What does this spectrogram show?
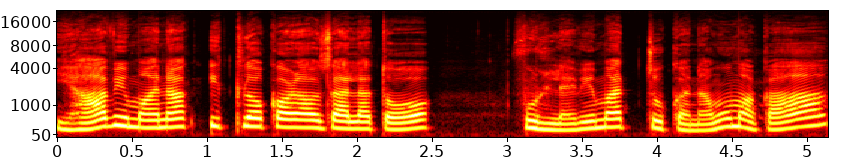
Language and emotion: Goan Konkani, fearful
